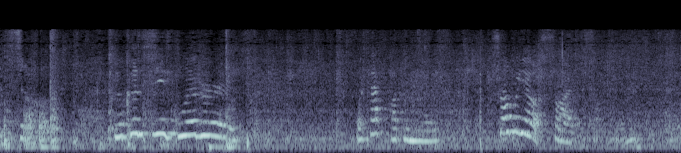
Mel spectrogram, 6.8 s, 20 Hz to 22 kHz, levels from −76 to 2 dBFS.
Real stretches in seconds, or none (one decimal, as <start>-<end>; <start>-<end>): 0.0-1.5; 2.1-6.8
